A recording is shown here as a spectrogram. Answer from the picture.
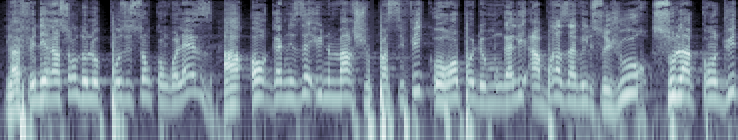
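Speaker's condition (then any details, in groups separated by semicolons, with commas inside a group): No condition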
